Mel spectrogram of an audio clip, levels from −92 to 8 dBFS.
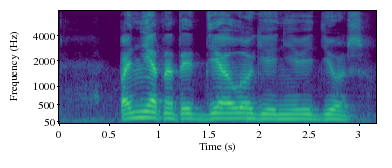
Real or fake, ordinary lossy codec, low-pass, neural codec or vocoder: real; none; none; none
